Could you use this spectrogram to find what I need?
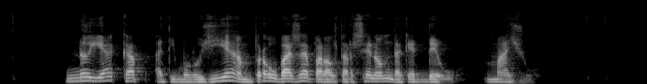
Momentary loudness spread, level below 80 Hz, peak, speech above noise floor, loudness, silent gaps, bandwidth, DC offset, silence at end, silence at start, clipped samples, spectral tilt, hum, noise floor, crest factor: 12 LU; -62 dBFS; -4 dBFS; 51 dB; -25 LUFS; none; 11.5 kHz; under 0.1%; 1.15 s; 0.65 s; under 0.1%; -6.5 dB/octave; none; -76 dBFS; 22 dB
